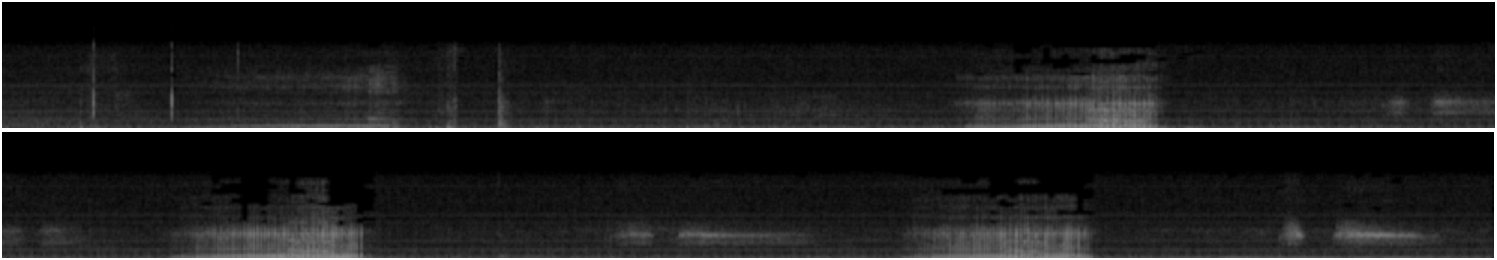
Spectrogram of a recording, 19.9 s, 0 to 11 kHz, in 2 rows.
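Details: Three loud, rough snoring breaths about every five seconds (about 12 a minute), steady room hum; snoring.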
